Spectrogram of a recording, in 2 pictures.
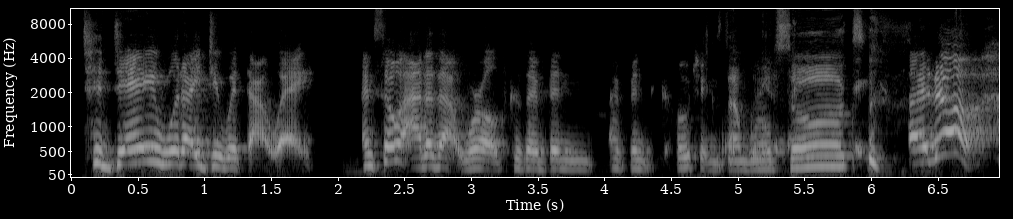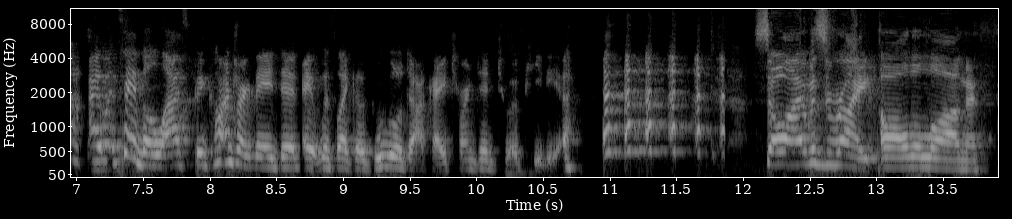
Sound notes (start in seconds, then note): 5.9 chuckles; 10.9 laughs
